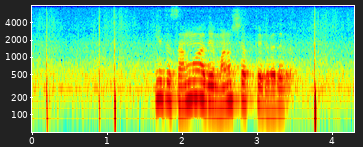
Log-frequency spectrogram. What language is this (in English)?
Sinhala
